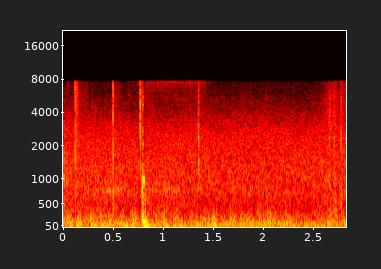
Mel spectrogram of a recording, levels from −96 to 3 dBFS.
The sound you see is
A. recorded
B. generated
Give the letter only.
A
